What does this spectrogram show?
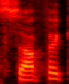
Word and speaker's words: Suffolk: Like, is there a county anywhere in the US that is spelled Suffolk, Suffach?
